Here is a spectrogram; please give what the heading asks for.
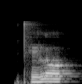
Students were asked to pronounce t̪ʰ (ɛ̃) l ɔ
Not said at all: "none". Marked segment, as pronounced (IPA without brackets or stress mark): ɛ̃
